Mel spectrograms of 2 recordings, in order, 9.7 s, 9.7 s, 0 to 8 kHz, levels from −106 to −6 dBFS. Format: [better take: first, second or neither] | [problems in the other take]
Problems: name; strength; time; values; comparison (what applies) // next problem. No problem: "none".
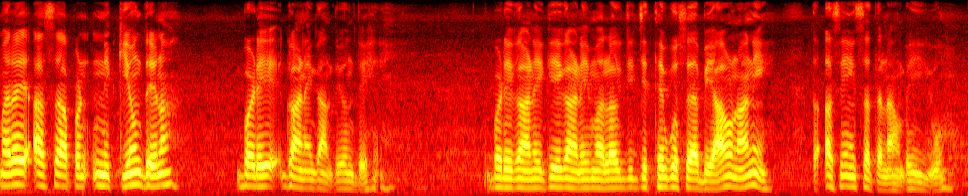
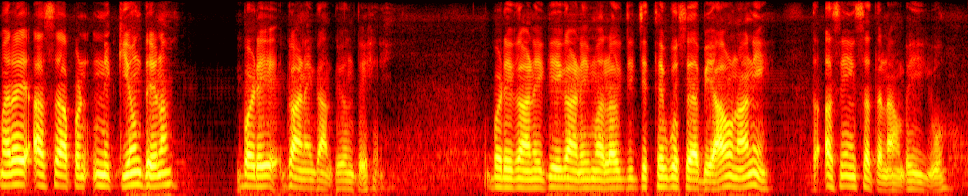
first | noise reduction (neural separator model SepFormer DNS4)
